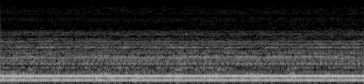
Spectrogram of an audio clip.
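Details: Wood planer running: steady, even motor hum with a firm low drone, no knocks, rattles or surging; running smoothly and healthy.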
